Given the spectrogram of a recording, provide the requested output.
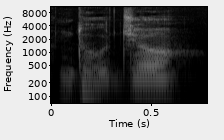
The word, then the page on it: dujo: apatani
